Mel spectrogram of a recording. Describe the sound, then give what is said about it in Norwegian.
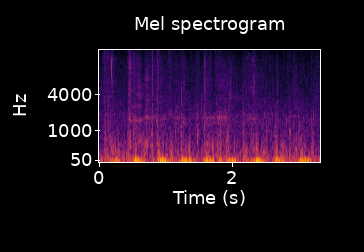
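Running footsteps of runners along the Otra river: a quick, steady patter of footfalls over a continuous rushing background noise. “Vi springer jo langs Otra nå.”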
